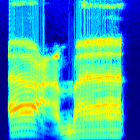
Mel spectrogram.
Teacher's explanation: আইন হরফটি হলকের মধ্যখান থেকে উচ্চারণ করব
